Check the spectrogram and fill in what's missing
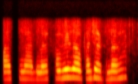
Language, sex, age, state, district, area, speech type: Goan Konkani, female, 18-30, Goa, Canacona, rural, conversation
